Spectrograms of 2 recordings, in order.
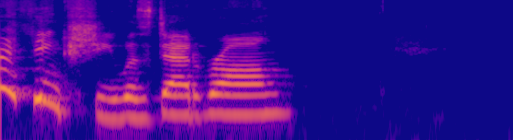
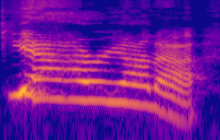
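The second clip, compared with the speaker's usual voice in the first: mock cheering; 10 semitones higher, 3 dB louder than usual. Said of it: "everybody was like".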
